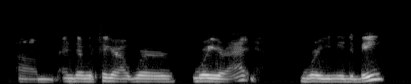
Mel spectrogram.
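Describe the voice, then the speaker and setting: Here is a plain, everyday voice from a man. His pitch is fairly high with ordinary variation, and he goes at a moderate pace. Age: 30s. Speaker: fitness enthusiast and Navy veteran. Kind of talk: casual interview. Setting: video call.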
